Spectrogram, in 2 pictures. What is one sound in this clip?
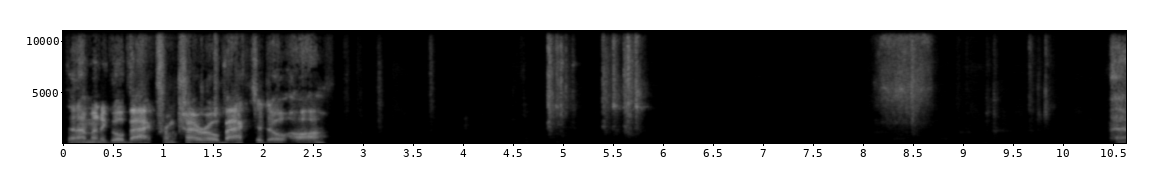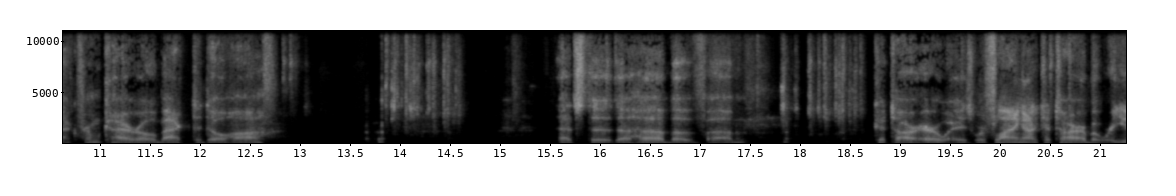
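An elderly man speaks calmly and close to a microphone, with pauses.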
